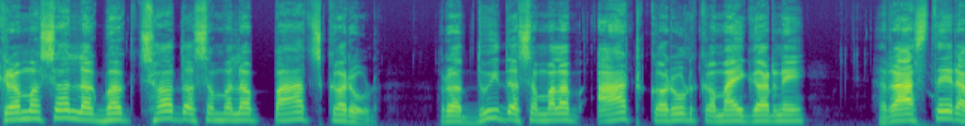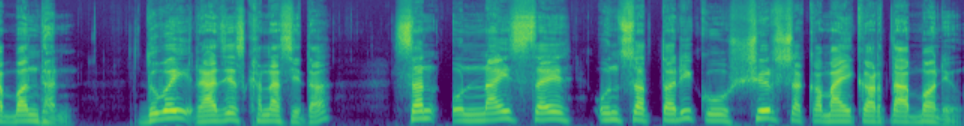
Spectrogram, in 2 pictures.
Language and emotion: Nepali, neutral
